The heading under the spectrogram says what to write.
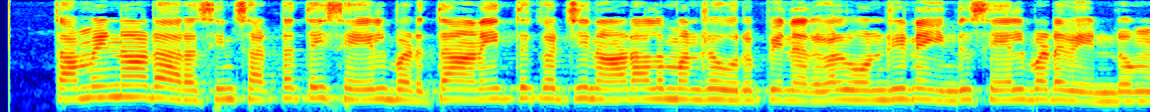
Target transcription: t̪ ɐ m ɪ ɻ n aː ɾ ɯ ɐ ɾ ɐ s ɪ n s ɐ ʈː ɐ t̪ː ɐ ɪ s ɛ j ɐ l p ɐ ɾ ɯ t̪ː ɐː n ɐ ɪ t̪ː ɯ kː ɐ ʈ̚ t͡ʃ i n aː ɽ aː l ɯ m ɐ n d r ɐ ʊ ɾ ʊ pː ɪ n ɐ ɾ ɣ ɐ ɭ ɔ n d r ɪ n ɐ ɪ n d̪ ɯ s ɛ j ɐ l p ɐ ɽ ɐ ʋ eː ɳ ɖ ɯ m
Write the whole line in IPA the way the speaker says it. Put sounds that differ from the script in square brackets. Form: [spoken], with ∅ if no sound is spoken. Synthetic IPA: t̪ ɐ m ɪ ɻ n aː [ɽ] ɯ ɐ ɾ ɐ s ɪ n s ɐ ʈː ɐ t̪ː ɐ ɪ s ɛ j ɐ l p ɐ [ɽ] ɯ t̪ː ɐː n ɐ ɪ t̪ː ɯ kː ɐ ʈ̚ t͡ʃ i n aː ɽ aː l ɯ m ɐ n d r ɐ ʊ ɾ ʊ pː ɪ n ɐ ɾ ɣ ɐ ɭ ɔ n d r ɪ n ɐ ɪ n d̪ ɯ s ɛ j ɐ l p ɐ ɽ ɐ ʋ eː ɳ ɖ ɯ m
